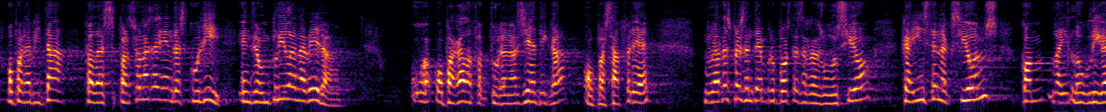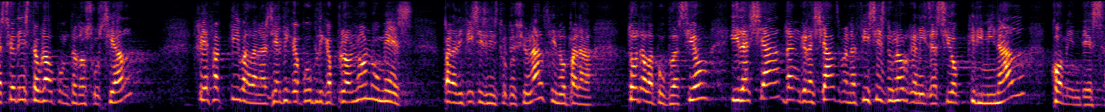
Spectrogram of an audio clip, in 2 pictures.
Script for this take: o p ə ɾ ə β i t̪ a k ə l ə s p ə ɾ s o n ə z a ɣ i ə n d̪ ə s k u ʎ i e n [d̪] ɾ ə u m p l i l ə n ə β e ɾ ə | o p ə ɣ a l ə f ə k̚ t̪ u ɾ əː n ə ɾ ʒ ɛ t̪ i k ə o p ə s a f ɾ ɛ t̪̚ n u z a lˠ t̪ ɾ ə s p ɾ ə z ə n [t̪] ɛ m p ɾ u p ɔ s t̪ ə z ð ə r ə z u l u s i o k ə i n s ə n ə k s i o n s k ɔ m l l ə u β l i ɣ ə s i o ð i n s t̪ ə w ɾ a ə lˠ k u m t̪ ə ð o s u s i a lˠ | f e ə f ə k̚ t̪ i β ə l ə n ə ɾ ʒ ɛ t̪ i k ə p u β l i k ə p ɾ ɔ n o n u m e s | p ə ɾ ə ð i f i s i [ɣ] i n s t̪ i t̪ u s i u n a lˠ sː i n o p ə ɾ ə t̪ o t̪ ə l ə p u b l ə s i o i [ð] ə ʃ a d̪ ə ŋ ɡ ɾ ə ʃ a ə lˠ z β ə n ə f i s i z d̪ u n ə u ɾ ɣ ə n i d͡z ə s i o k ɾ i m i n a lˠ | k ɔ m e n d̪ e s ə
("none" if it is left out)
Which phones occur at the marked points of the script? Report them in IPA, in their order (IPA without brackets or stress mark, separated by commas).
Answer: t̪, t̪, z, ð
